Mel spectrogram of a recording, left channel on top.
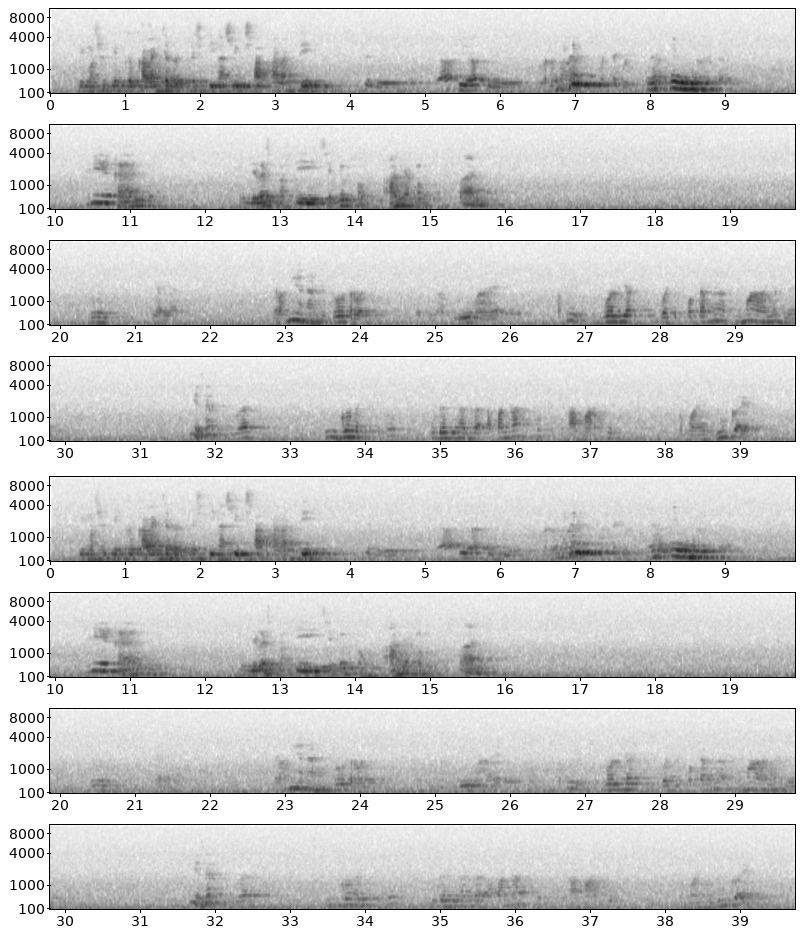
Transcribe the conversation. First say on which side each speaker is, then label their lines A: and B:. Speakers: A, on the left (about 40°); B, on the left (about 55°).
A: dimasukin ke kalender destinasi wisata nanti.
B: Iya, iya, di bulan
A: <laughs>
B: depan ya, gue checklist juga
A: Ya,
B: ini
A: eh.
B: kalender
A: Iya kan? Uh, yang jelas pasti sipnya pembukaan
B: kalian.
A: sama penutupan.
B: Hmm, ya ya. oke lah
A: Iya,
B: kayak gitu terus destinasi main tapi gue lihat budget hotelnya lumayan deh
A: iya sah.
B: gue ih gue ngecek itu udah di harga 800 satu kamar wih lumayan juga ya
